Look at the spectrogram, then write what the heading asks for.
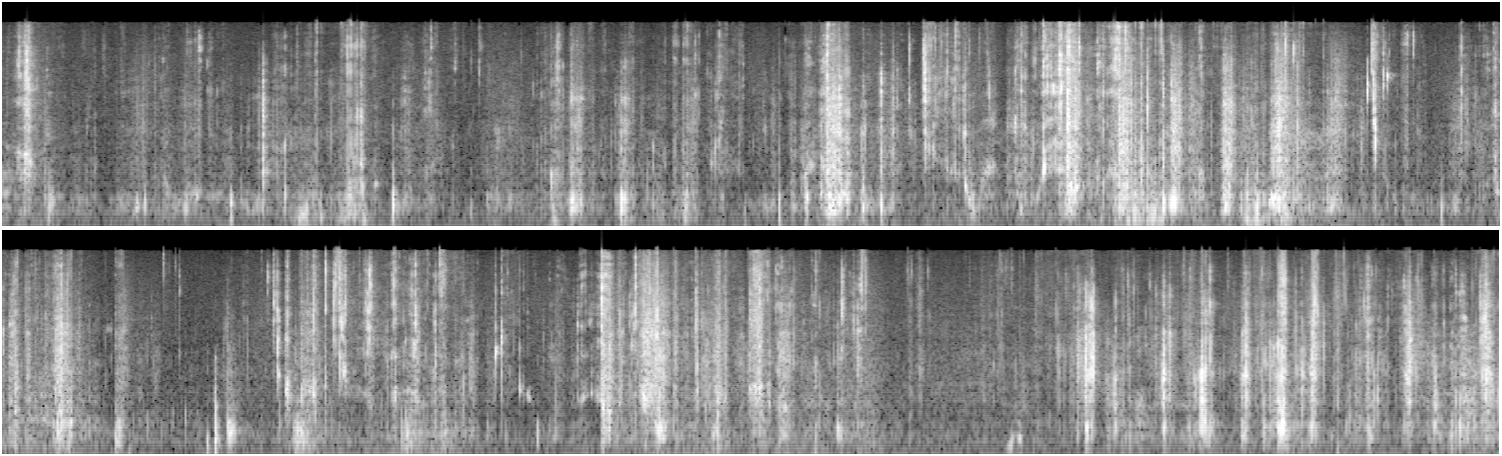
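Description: Close-miked eating sounds: a person biting and chewing crunchy fast food, with sharp crunches coming in bursts between quieter stretches of chewing. Near the end comes a bite into a toasted sandwich.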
